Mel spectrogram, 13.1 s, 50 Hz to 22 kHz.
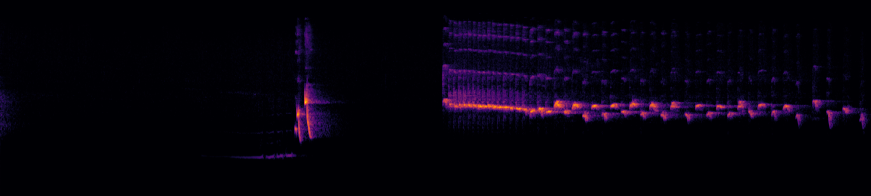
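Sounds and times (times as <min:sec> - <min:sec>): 
Horornis diphone twittering: 0:03.5 - 0:05.0, 0:06.6 - 0:13.0.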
